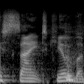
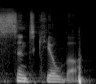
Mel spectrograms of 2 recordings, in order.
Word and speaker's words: St Kilda: I'm not I know I know people I know I know I know people say St. Kilder, but it's wrong. As in if you're talking about the the suburb. Yeah. The suburb is St. Kilda.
